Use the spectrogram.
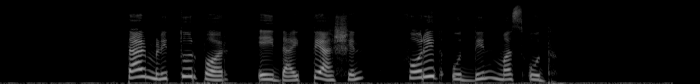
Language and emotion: Bengali, neutral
